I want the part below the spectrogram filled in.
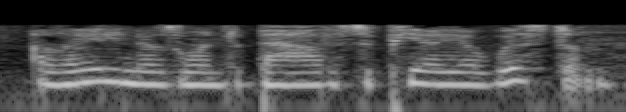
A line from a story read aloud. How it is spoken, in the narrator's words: she said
